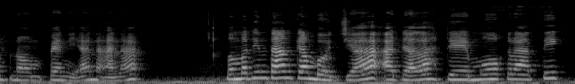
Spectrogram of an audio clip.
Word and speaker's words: Phnom Penh: ini adalah negara Kamboja ibukotanya penopen jadi bacanya Phnom Penh anak-anak pemerintahan Kamboja adalah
